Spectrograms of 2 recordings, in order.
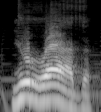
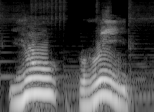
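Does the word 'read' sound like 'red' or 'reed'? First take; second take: red; reed. First: The word read sounds like the color red. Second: The word read has a long ee vowel. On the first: The reading happened in the past. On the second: The reading happens now. "ustedes leen"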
